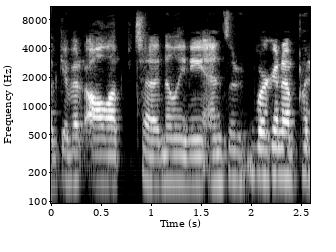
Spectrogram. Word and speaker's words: Nalini: and we can i'm gonna um no uh nalan sorry i keep saying your name wrong say it again malini nalini um um so i'm gonna nalini has taken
